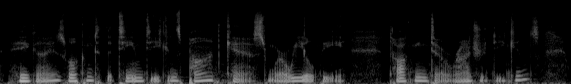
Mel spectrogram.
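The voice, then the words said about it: Soft, hushed ASMR-style voice. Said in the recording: “ASMR to the max ... I'll do an imitation of it real quick ... you could literally fall asleep”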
